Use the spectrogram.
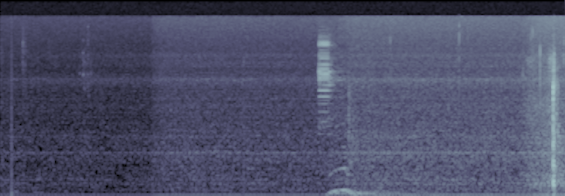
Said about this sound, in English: Sorry about that. You heard a little beep. That was a machine starting up.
